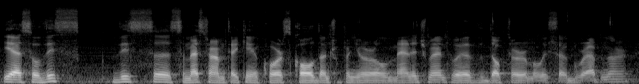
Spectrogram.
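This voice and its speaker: A young man speaks in a very deep, low voice. He answers interview questions earnestly and explains things step by step, pausing now and then on fillers. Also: darkish tone, slight background noise. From Israel. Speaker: MBA student and startup founder.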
